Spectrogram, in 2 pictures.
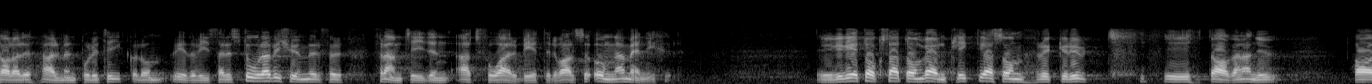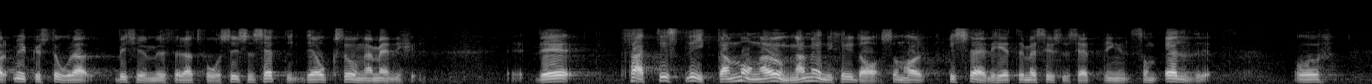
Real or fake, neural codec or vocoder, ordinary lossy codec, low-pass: real; none; none; 5.4 kHz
